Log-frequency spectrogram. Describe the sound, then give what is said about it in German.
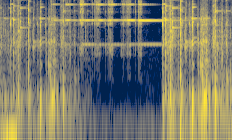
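Bicycle bells jangle and clatter as a customer waiting for her repaired bike rummages through them in a cardboard box at a bicycle shop in Bonn, with a bright sustained ring in the middle and busy metallic rattling before and after, fairly loud. “Eine zufriedene Kundin wartet auf ihr repariertes Rad und wühlt währenddessen in einem Karton mit Fahrradklingeln.”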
